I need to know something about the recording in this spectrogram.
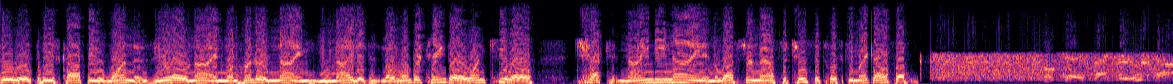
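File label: lower sideband 7MHz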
